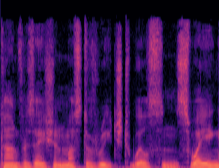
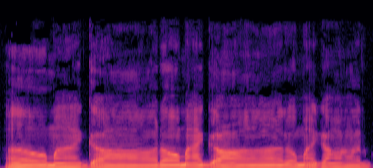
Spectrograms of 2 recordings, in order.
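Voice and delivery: high, slow, drawn-out moan; high, horrible wailing call; 6 semitones higher, much slower than usual. A narrator's reading. Wilson, grieving in the garage, calls out incessantly, high wailing moan. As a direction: wail it on one held high pitch, over and over. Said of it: "he gave out incessantly his high, horrible call".

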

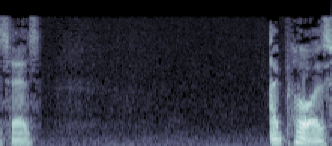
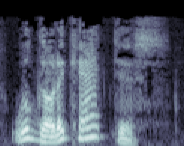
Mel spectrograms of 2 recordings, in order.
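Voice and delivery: slow, high, breezy suggestion; cool; 13 semitones higher, 4 dB louder, slower than usual. A narrator's reading. Van Patten offers another restaurant, cool. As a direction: toss out the plan coolly. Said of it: "Van Patten says coolly".

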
